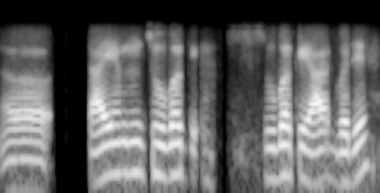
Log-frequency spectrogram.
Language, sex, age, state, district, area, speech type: Hindi, male, 18-30, Uttar Pradesh, Sonbhadra, rural, conversation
